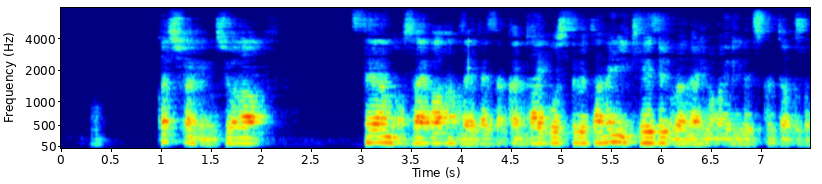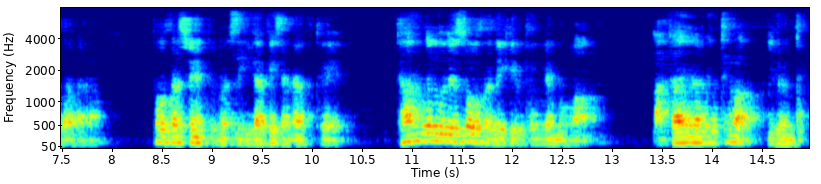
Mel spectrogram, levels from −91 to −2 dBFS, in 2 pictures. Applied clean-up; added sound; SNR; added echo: neural mask model DeepFilterNet 3.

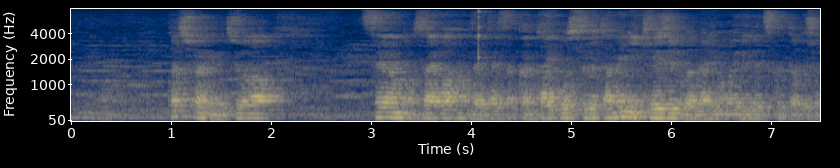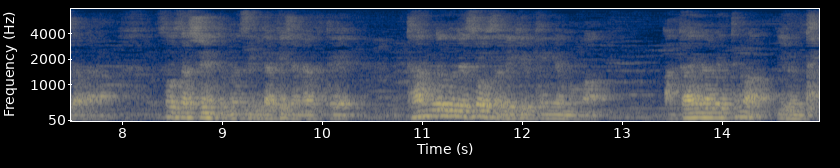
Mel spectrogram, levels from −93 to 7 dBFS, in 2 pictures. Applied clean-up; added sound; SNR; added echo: none; Cutlery, silverware / Dishes, pots, and pans; 18 dB; reverberation time 0.7 s.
